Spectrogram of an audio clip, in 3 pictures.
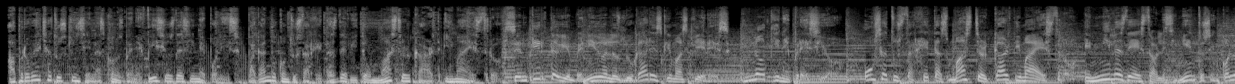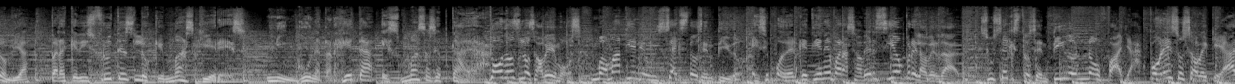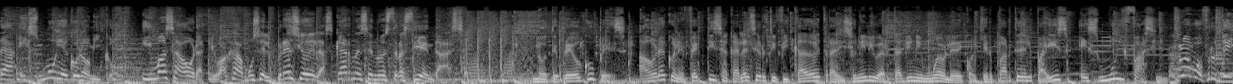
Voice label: spanish colombian commercial; colombian spanish voice actors

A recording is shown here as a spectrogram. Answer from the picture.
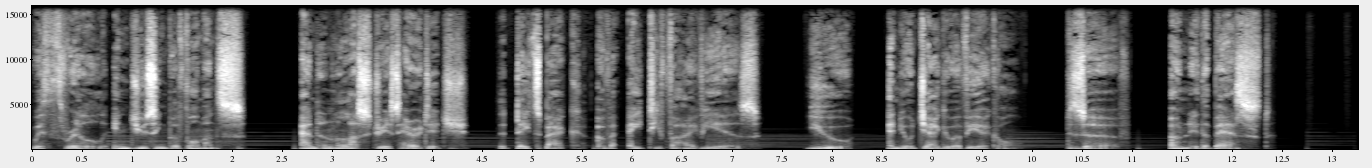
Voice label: english australian automotive

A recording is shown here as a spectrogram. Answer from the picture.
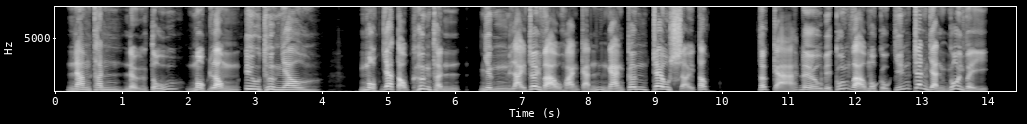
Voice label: vietnamese movie trailers; vietnamese voice over talent

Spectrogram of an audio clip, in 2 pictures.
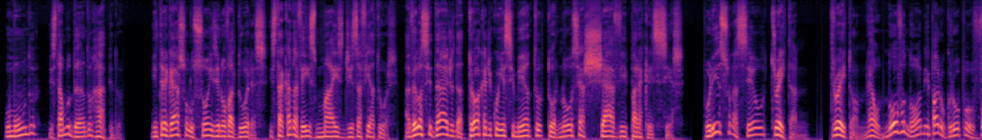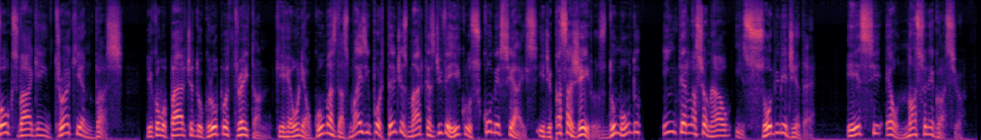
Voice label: portuguese brazilian narration; brazilian portuguese voice actors

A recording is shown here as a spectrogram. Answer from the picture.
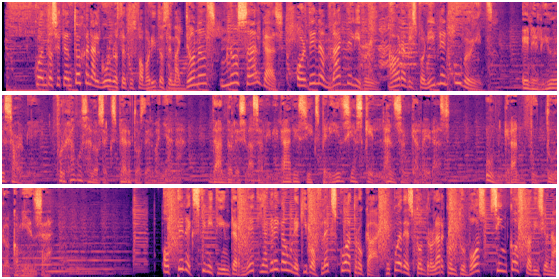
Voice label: spanish mexican commercial

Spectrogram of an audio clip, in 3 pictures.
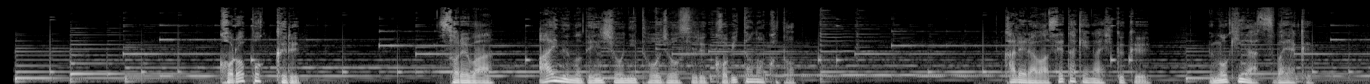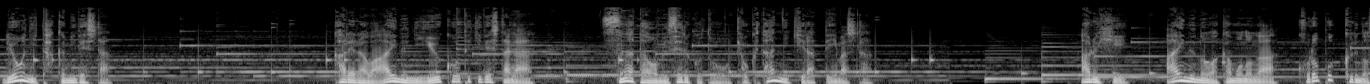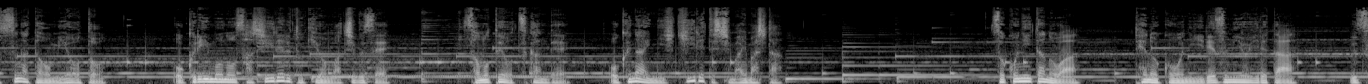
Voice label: japanese audiobooks

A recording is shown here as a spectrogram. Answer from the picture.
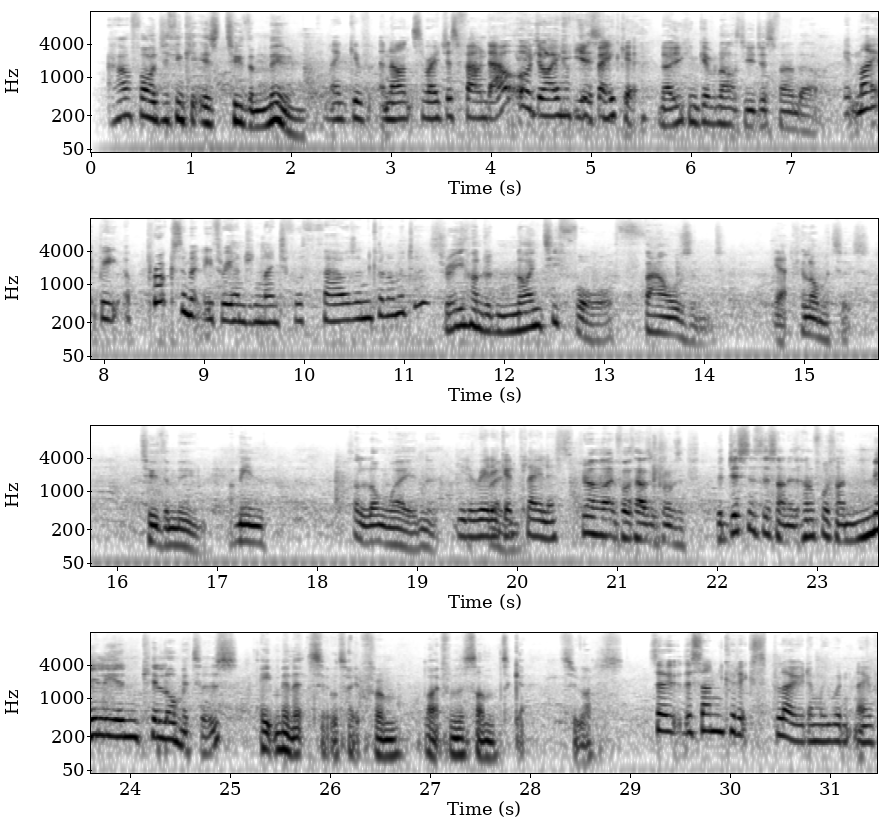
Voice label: english british podcasts

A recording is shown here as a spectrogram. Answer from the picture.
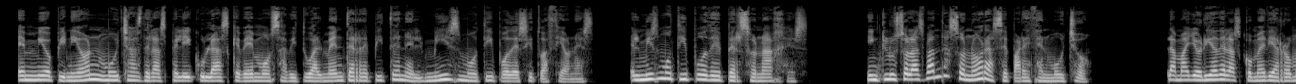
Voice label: spanish podcasts

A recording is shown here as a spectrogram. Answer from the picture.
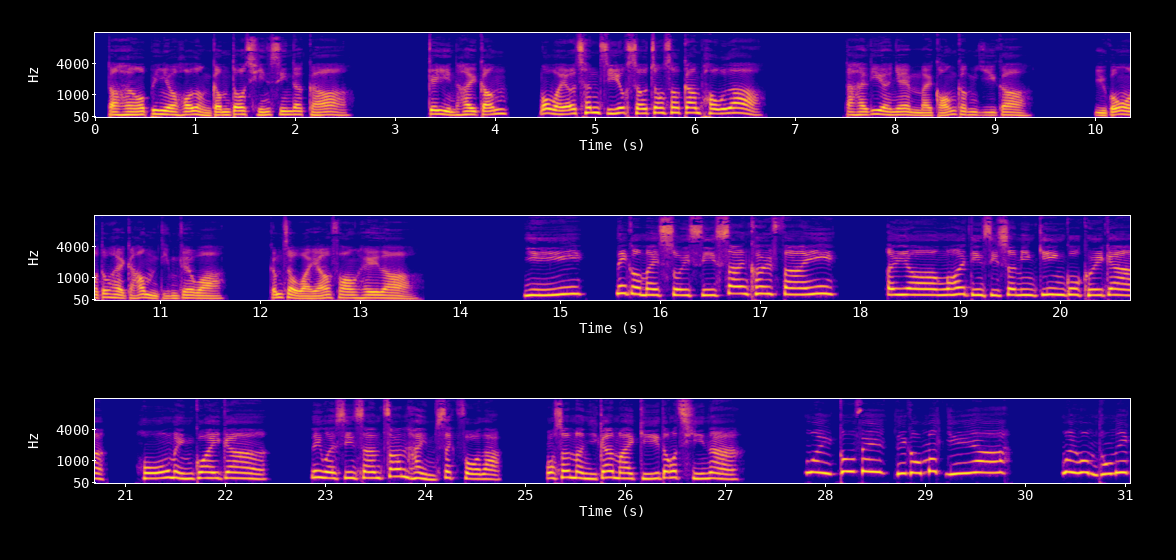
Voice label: chinese cantonese animation

